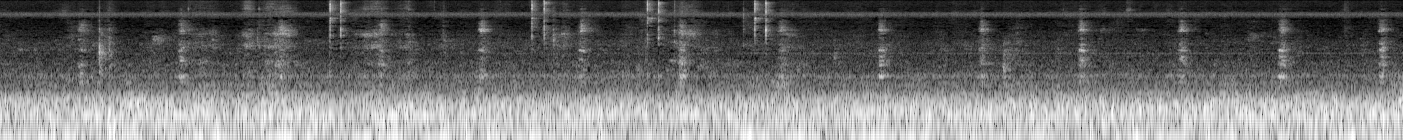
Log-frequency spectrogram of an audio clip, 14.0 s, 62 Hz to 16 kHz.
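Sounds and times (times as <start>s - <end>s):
faint clock ticking: 0.6s - 14.0s
light clicks: 2.8s - 4.0s, 4.8s - 7.9s.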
